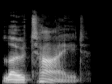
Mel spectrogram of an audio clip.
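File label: "low tide", British English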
